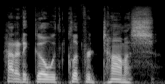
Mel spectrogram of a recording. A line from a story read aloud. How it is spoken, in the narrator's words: Deirdre said sharply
